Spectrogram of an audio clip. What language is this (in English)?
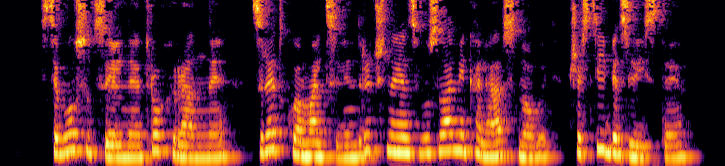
Belarusian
